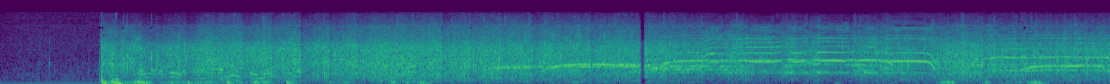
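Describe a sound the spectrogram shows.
A large crowd applauds loudly in a big echoing hall.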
